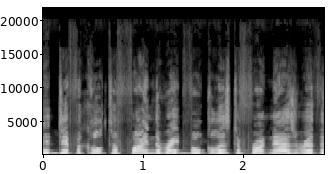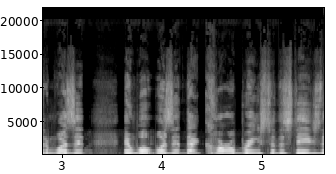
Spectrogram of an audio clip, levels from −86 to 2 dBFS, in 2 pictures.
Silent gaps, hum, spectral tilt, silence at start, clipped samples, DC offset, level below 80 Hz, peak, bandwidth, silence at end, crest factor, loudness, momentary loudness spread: none; none; -4.5 dB/octave; 0 s; under 0.1%; under 0.1%; -46 dBFS; -2 dBFS; 16 kHz; 0 s; 14 dB; -16 LUFS; 5 LU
